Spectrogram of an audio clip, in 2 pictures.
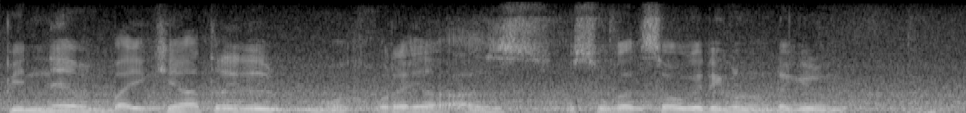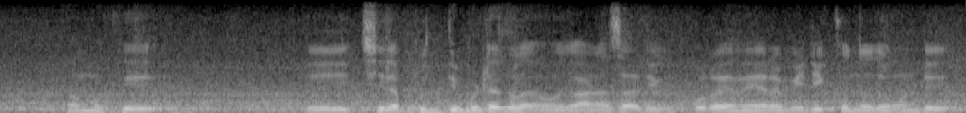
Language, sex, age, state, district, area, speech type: Malayalam, male, 18-30, Kerala, Kozhikode, rural, spontaneous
